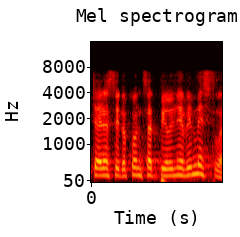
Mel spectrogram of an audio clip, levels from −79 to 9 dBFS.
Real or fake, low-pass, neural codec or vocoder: fake; 7.2 kHz; codec, 16 kHz, 1.1 kbps, Voila-Tokenizer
